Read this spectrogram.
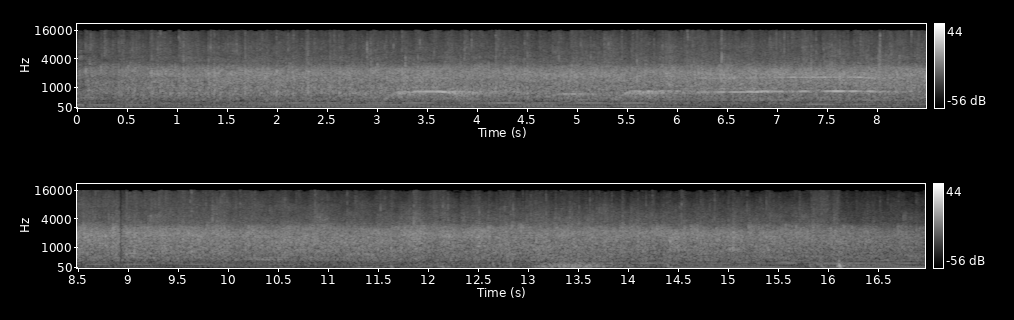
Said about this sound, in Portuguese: Em nome de Jesus, aplauda o Senhor, igreja.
